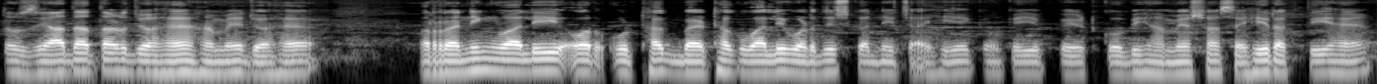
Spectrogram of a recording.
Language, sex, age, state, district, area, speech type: Urdu, male, 30-45, Uttar Pradesh, Ghaziabad, rural, spontaneous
